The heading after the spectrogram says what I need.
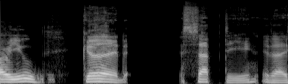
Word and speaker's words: Sibte: But it's s i as in like when you sip something.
